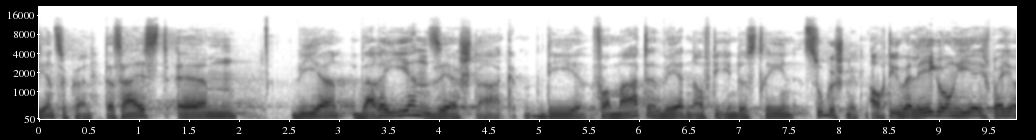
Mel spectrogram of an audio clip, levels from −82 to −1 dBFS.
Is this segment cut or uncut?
uncut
